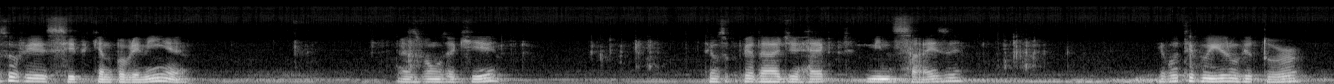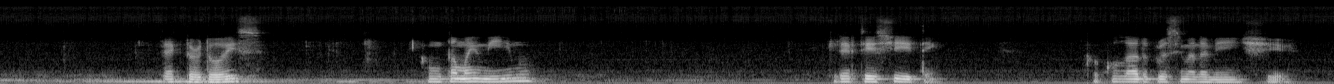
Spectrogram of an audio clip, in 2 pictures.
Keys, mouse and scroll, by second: 1.8 click, 3.0 Return, 3.5-4.6 typing, 5.7-10.9 typing, 9.1 Return, 11.9 c, 14.0 Return, 15.6-17.3 typing, 19.8 2, 24.0 click, 26.0 click.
